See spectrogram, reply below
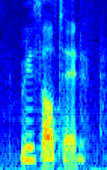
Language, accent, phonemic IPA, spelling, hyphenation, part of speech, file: English, US, /ɹɪˈzʌltɪd/, resulted, re‧sult‧ed, verb, En-us-resulted.ogg
- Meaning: simple past and past participle of result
